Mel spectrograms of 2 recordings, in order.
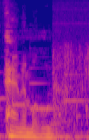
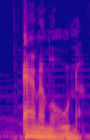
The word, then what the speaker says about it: anemone: As a boy in 1970, working on his Jacques Cousteau Life of the Ocean sticker collection at the kitchen table, I pronounced the exotic creature as a sea anemone. Years later, it was Sheila who set me right. It's sea anemone.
